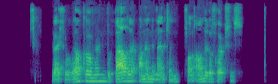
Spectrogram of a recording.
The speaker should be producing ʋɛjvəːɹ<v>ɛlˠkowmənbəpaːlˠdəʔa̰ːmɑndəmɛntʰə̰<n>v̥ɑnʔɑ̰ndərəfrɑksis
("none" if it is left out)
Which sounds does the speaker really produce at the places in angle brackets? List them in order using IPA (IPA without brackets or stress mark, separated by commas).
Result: ʋ, n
